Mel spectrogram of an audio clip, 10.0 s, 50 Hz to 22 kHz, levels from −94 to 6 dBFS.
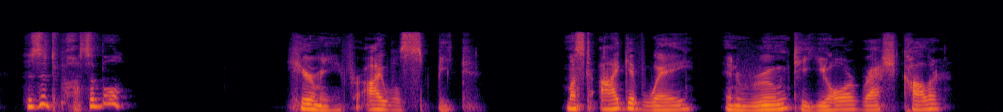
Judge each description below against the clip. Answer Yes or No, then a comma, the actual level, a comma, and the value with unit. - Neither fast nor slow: No, slow, 120 wpm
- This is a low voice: Yes, low, 120 Hz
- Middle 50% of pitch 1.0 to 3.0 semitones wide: No, average, 3.9 semitones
